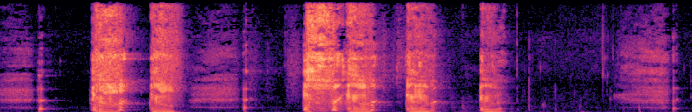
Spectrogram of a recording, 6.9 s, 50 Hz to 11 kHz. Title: Barking Cough Compilation 2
